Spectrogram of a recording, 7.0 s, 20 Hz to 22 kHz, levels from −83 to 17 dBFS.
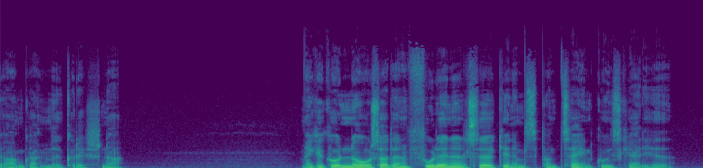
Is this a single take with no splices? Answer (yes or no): yes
